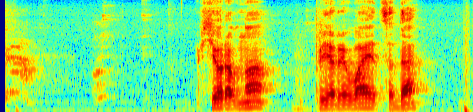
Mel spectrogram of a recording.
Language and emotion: Russian, neutral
